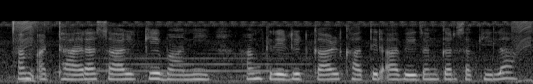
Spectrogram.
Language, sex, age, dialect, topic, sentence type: Bhojpuri, female, 18-24, Northern, banking, question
